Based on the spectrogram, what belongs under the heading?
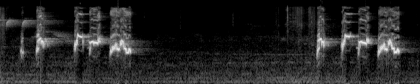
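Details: Competitive morning song of a red-whiskered bulbul for training birds to sing: two rich, fast phrases of three to four bubbling, downslurred notes, separated by over a second of near silence.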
